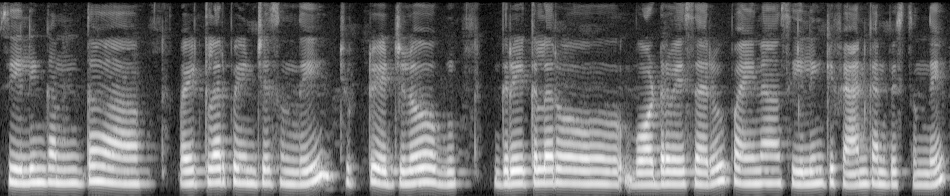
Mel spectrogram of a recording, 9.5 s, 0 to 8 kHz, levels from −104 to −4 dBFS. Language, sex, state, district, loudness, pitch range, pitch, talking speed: Telugu, female, Andhra Pradesh, Sri Satya Sai, -15 LUFS, 190-215 Hz, 200 Hz, 120 wpm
